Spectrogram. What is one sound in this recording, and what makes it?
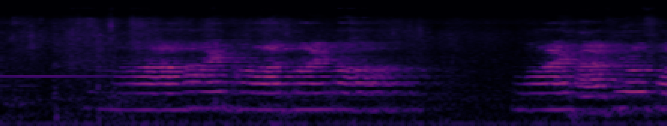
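A choir of men and women sings together in a reverberant hall.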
